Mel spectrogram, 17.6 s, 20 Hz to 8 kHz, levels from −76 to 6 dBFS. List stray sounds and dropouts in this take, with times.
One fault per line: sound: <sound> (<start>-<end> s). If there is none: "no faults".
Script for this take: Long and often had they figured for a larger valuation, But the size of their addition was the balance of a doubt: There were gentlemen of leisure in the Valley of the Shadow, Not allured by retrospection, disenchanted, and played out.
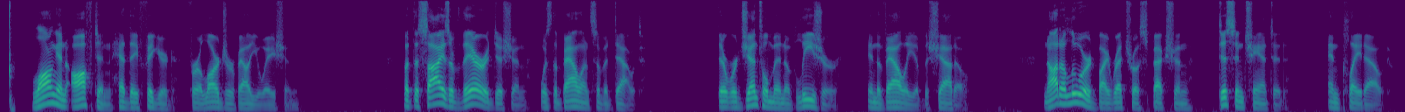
sound: sigh (0.1-0.2 s)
